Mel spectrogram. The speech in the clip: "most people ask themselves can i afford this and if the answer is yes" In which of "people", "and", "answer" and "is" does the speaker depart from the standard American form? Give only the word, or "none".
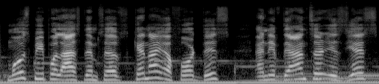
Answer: none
